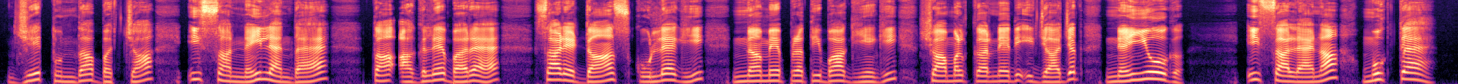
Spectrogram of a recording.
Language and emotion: Dogri, fearful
